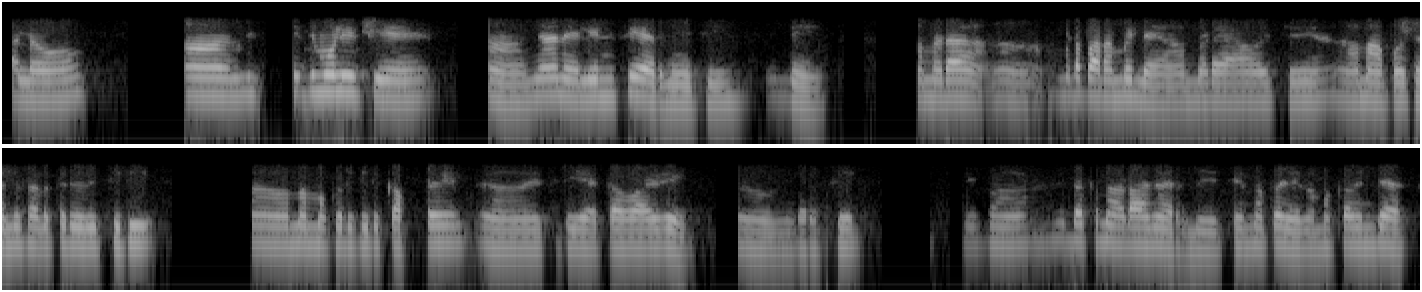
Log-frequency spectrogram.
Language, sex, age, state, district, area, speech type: Malayalam, female, 30-45, Kerala, Alappuzha, rural, conversation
